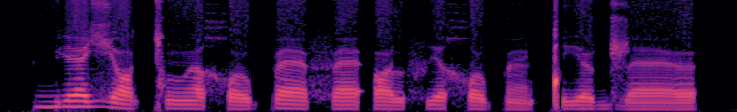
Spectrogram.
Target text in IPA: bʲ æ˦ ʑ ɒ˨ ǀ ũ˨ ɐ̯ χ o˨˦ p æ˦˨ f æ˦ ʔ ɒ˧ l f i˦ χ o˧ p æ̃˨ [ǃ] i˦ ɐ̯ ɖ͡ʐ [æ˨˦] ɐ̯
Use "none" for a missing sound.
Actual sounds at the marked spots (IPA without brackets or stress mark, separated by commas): ǃ, æ˦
